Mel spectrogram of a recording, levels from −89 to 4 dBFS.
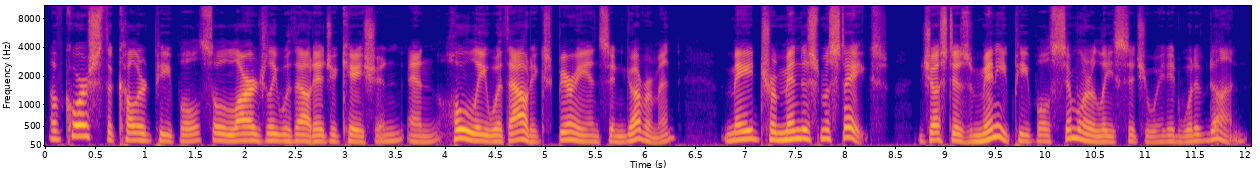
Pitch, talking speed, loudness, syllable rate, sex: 160 Hz, 135 wpm, -18 LUFS, 4.9 syllables/s, male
